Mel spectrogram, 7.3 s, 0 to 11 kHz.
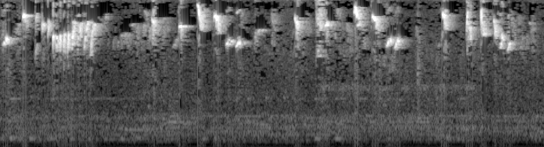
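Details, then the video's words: Javan bushlark song, a 2022 tutor recording meant to get pet bushlarks singing: a quick run of high, slurred whistles and chirps, then separate high twittered notes every half second or so, each rising or falling. "Kumpulan masteran burung branjangan terbaru tahun 2022, dijamin branjangan anda akan gacor"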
